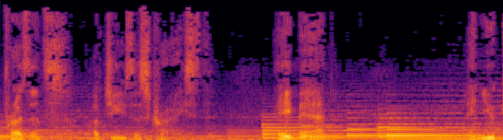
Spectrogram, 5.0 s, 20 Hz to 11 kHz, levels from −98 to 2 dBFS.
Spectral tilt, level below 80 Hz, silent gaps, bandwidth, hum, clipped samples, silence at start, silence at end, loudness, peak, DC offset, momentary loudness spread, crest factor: -6.5 dB/octave; -46 dBFS; none; 11 kHz; none; under 0.1%; 0 s; 0 s; -19 LUFS; 0 dBFS; under 0.1%; 15 LU; 18 dB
